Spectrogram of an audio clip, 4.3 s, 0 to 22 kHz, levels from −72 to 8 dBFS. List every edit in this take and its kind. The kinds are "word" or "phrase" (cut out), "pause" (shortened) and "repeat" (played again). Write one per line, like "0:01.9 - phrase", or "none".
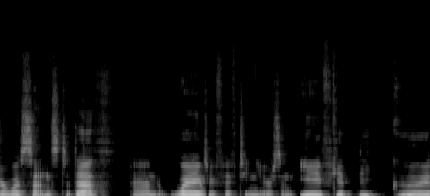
0:01.2 - pause
0:02.0 - phrase
0:02.9 - word
0:03.3 - word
